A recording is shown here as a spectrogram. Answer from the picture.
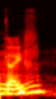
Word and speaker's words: GIF: Somebody put a GIF or GIF, whatever you prefer. no, Of it's pronounced my Kermit the Jif. Frog arms, if you know what we're talking about. It's pronounced Geif.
